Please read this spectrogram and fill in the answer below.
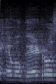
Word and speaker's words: एवोगाड्रो: एवोगैड्रोज number या एवोगाड्रोज number भी इसको कहते हैं, दोनों प्रोनाउंसिएशन इसके बारे में ठीक है।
